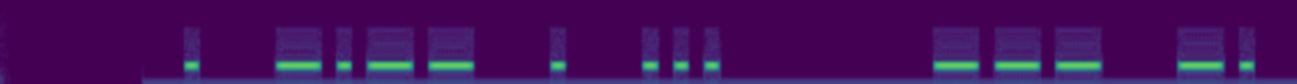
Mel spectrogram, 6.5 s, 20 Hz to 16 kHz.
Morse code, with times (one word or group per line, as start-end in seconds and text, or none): 0.9-3.6 EYES
4.7-6.3 ON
